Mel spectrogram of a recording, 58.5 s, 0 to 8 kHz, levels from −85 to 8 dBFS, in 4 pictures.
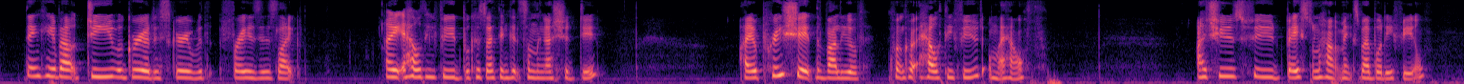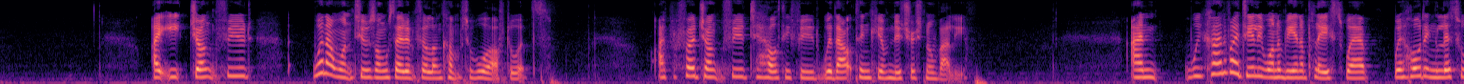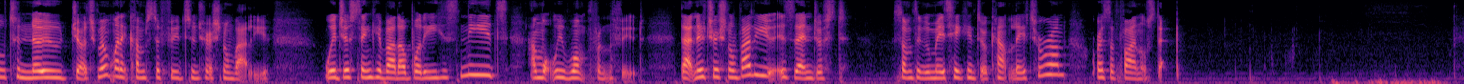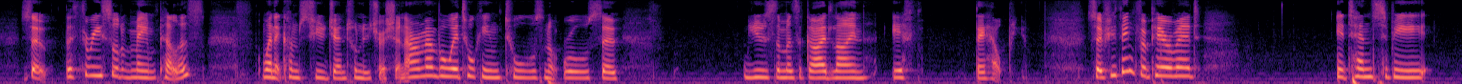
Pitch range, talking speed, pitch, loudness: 225-265 Hz, 175 wpm, 245 Hz, -19 LUFS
